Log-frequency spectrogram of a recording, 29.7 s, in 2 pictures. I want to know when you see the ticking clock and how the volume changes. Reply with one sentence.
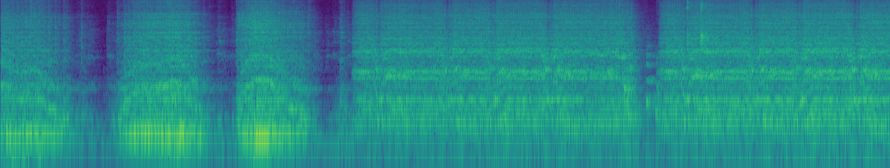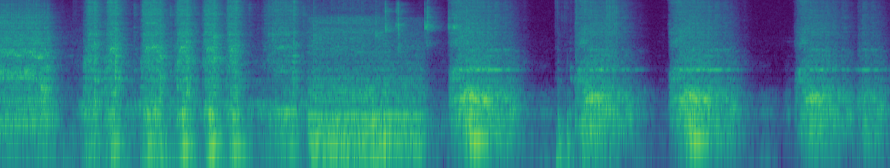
The ticking clock can't be heard in this clip.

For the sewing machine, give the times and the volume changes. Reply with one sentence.
The sewing machine can be heard from 0.0 to 29.6 s, at a steady volume.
